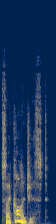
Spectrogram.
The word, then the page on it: psychologist: British English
